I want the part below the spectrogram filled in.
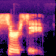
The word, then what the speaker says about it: Circe: So there's the modern day English pronunciation, which is what I went with for the book, which is Circe. But the original Greek is CIRCE. – Oh. – So it's the hard C sound.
